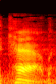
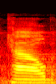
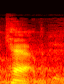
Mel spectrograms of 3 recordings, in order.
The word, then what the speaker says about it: Cobb: the room it's the cab not the cowb not the cob it's the cab so we got to pronounce these things doherty another one of those where albini is they're 74.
